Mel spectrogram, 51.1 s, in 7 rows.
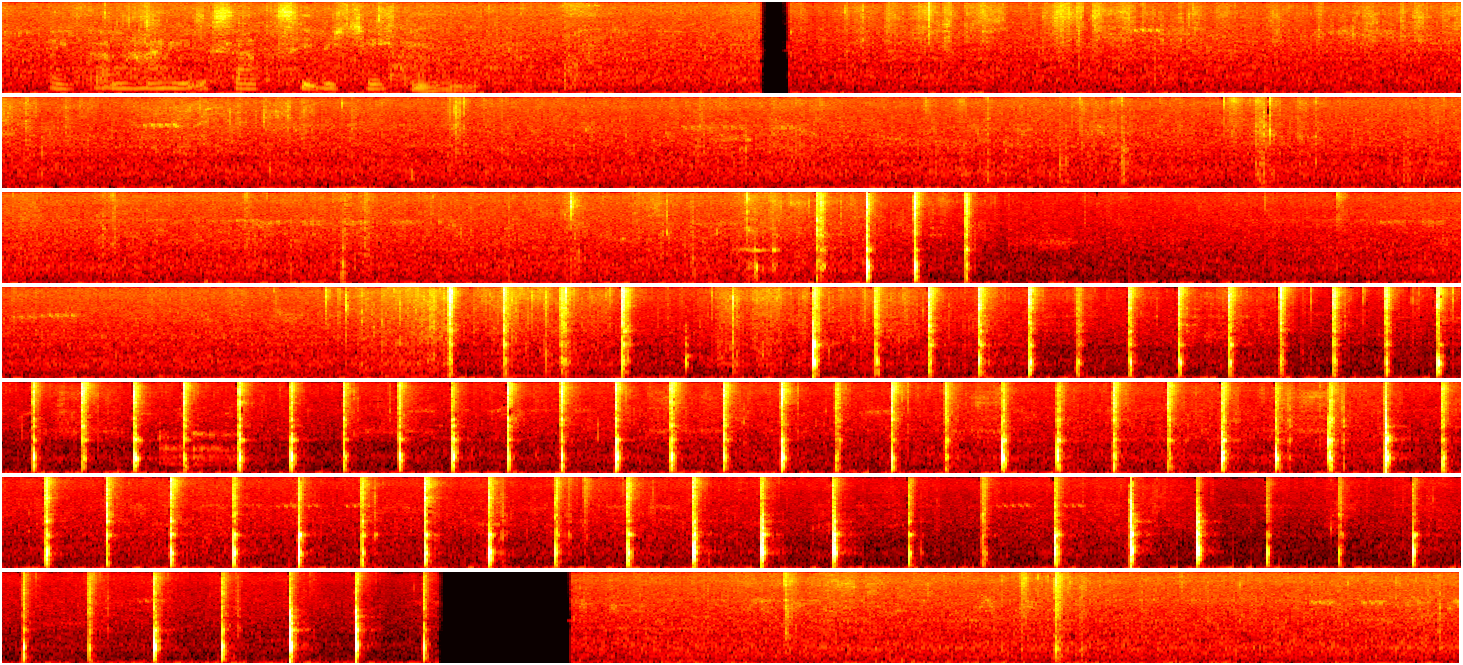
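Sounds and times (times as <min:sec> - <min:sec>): rustling: 0:04.0 - 0:09.8, 0:23.4 - 0:39.6
pestle pounding in mortar: 0:18.6 - 0:19.5, 0:26.0 - 0:41.2.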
